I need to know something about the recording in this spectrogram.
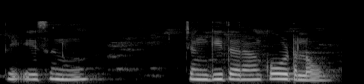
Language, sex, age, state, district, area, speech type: Punjabi, female, 30-45, Punjab, Shaheed Bhagat Singh Nagar, urban, spontaneous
